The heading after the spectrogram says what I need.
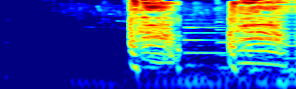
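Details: Acted adult cough in a cough-medicine TV commercial: two harsh, forceful cough bursts about half a second apart, with faint low room hum between them; cough.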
